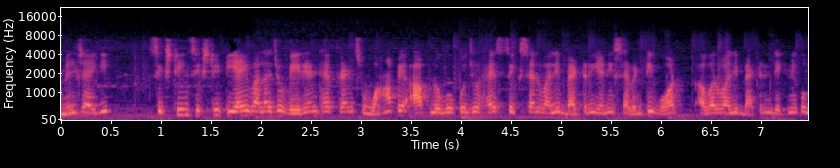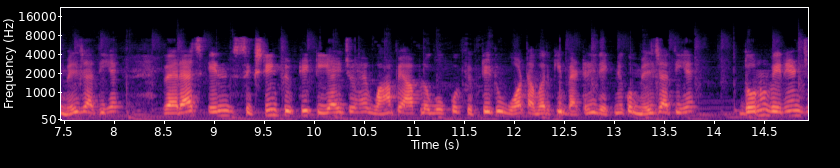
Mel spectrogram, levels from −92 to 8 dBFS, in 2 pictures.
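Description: No technical faults are audible.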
